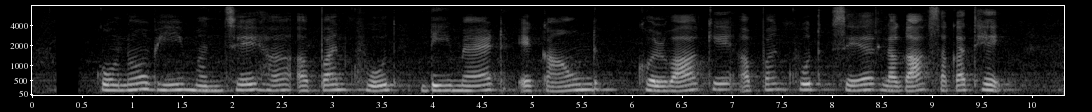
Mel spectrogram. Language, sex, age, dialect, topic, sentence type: Chhattisgarhi, female, 18-24, Central, banking, statement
